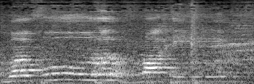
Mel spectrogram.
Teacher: Jadi langsung masuk tanpa didengungkan. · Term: idgham bila gunnah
